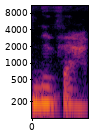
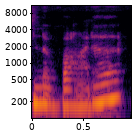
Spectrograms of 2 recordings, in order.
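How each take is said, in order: First: It is said with an American English pronunciation. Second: It is said with a Spanish-style pronunciation. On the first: It refers to the U.S. state. "Unless it's referring to the U S state, then it's Nevada" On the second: It is the ordinary word, not the state. "Any other time you see that word, it's Nevada"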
